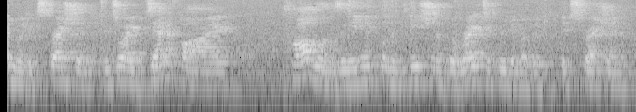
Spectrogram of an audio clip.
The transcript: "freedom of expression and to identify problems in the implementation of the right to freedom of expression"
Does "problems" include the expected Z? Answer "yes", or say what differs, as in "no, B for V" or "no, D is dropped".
yes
